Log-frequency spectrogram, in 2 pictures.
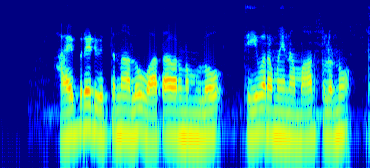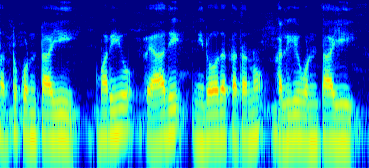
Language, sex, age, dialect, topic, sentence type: Telugu, male, 41-45, Southern, agriculture, statement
